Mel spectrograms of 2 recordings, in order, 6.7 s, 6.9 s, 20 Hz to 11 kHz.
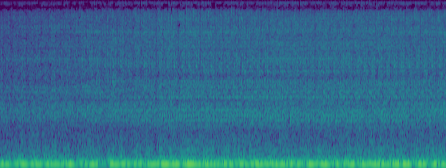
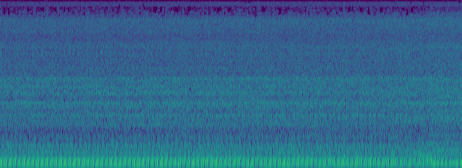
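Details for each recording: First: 1968 Dodge Charger 440 V8: a deep idle with quick, evenly distributed ticking chatter that appeared near the end of break-in. The valve lash was found far too loose. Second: 1968 Dodge Charger with a big-block 440, after weeks of valve train repairs: a deep, steady idle with an even exhaust beat and no top-end ticking. The valve train issues appear solved. Normal idle.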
